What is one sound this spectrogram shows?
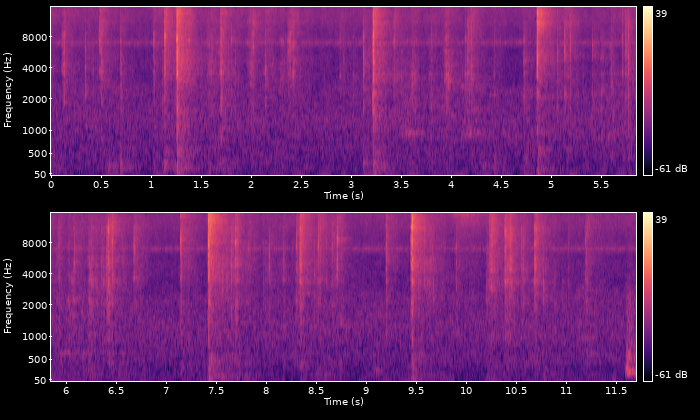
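A screwdriver clicks and scrapes against small screws.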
